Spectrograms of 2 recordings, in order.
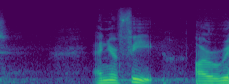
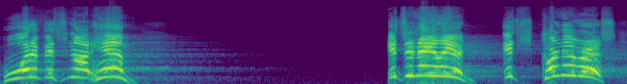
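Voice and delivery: high, loud panicked shout; 14 dB louder than usual. Retold or imitated. Technician warning the room, high panicked shout. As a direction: scream the warning in terror. Ride staff panic retold.

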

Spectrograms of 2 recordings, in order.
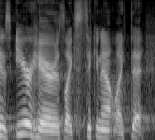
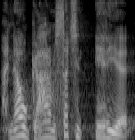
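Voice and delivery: soft, defeated admission; small, crushed apology; hurt, self-blaming response; 9 dB quieter than usual. Retold or imitated. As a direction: sigh and beat yourself up. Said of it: "response of people that have been hurt by church".

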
